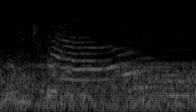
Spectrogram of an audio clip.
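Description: Bandito, a hungry cat, gives one drawn-out, wavering meow at close range over faint room noise.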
